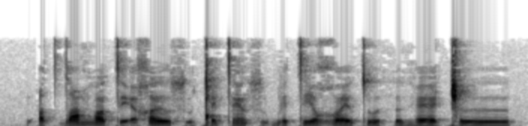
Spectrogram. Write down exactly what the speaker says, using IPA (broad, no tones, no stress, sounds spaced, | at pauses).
ʔ i tˤ dˤ e ɦ ɔ t ḛ χ ɯː sʷ ḛ ǃ e t ɛ̃ sʷ ḛ b e t i ʁʷ eː tʷ ɯ h ɯ ɦ ɛː ǁ ɯː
